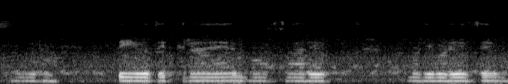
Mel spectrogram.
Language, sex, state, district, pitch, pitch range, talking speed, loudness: Hindi, female, Chhattisgarh, Balrampur, 165 Hz, 160-165 Hz, 95 wpm, -17 LUFS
